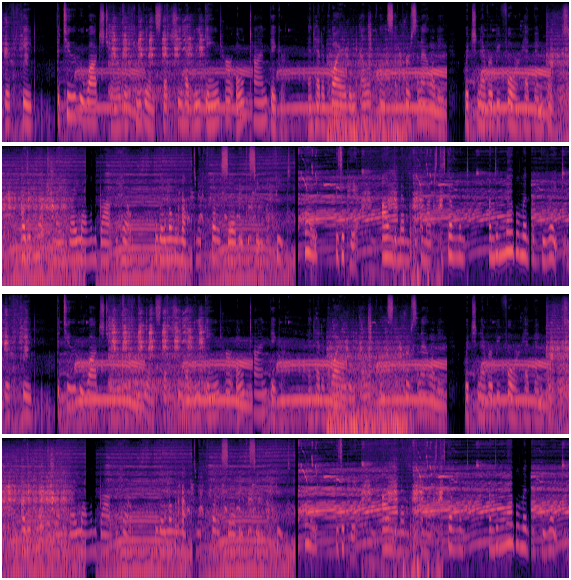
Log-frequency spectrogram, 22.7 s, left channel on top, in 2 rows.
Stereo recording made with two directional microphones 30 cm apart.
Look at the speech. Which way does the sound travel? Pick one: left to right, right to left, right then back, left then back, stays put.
stays put.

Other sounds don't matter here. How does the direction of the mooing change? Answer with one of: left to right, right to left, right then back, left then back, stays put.
left then back.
